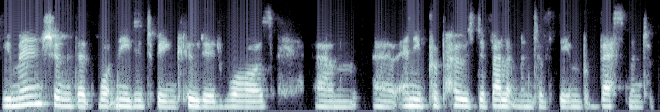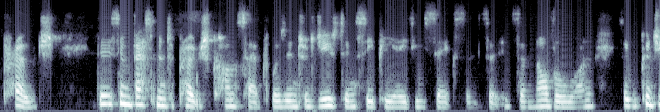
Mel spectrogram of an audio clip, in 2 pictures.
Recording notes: an extract of the recording of the specific webinar on 24 April 2020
